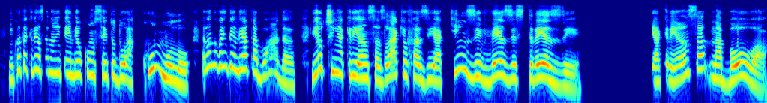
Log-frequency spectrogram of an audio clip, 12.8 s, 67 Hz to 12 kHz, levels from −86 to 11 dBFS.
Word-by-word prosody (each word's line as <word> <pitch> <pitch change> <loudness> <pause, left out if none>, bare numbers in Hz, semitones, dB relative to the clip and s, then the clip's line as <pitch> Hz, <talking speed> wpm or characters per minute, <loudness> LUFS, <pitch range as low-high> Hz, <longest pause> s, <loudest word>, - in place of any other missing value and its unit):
enquanto 340 - -5
a - - -6
criança 345 -2 -5
não 305 -1 -4
entender 285 -2 -3
o 280 - -3
conceito 265 -2 -4
do 240 +2 +2
acúmulo, 230 - 0 0.2
ela 405 +6 -3
não 455 - -4
vai 430 0 -1
entender 390 -4 -1
a 370 - +3
tabuada. 260 - -5 0.3
E 250 - -1
eu 375 +4 +1
tinha 310 -2 0
crianças 240 -6 +1
lá 230 +5 +2
que 280 +1 -6
eu 270 - -1
fazia 220 -5 0
15 310 -8 -2
vezes 235 +2 0
13. 210 - +3 1.2
E 205 - +1
a 200 0 0
criança 245 - 0
na 230 -3 0
boa. 205 - +3
250 Hz, 145 wpm, -23 LUFS, 215-310 Hz, 1.2 s, a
